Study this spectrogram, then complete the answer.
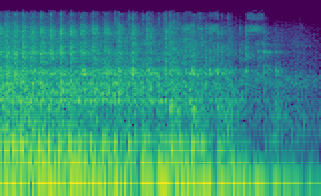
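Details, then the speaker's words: Craftsman portable generator, sat unused and possibly tinkered with by owner, cold repair: nudged off idle screw, engine races hard well above normal speed then winds down; disconnected governor spring lets it overspeed. "but man, as soon as you move it a tiny bit away from that screw, as soon as you move the idle up just a tiny bit, it wants to just take off. It wants to idle up way too high."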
